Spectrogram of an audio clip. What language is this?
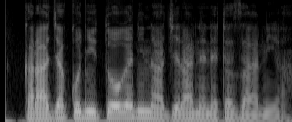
Kikuyu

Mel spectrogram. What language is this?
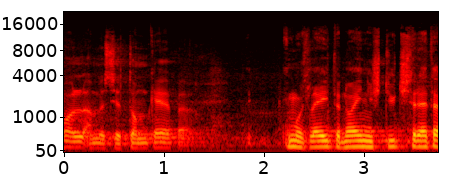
Swiss German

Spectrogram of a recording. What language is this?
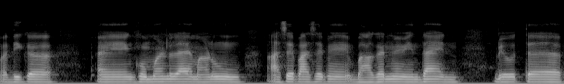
Sindhi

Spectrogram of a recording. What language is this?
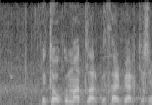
Icelandic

